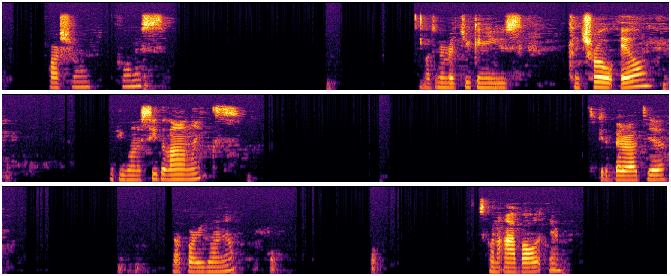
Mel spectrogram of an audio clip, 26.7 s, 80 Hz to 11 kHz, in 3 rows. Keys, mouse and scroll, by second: 10.3 ctrl+i, 11.8-12.5 scroll down 1, 15.6 middle click, 17.3-20.7 drag, 23.4-26.6 scroll up 1.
